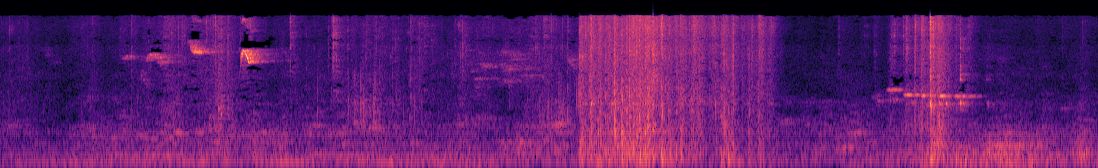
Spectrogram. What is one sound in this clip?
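Small birds chirp briefly.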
